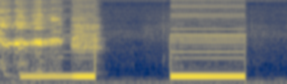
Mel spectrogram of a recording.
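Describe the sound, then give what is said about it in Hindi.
A phone busy tone after a woman hangs up and cuts off the call: two steady electronic beeps with a short gap between them, fairly loud and clear, with faint voice traces at the very start. “hello ये phone काट के चली गई”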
